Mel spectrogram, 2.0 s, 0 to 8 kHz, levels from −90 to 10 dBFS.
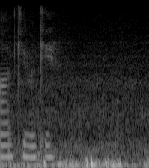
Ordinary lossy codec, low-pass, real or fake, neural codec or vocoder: MP3, 64 kbps; 7.2 kHz; fake; codec, 44.1 kHz, 7.8 kbps, DAC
